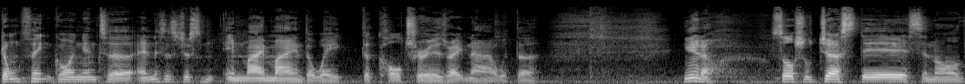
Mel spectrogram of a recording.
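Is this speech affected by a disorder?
No.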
